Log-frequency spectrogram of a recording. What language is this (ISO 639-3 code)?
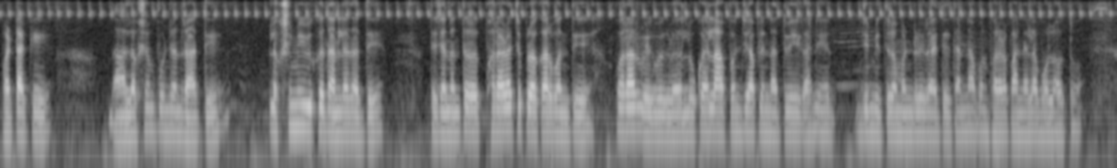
mar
